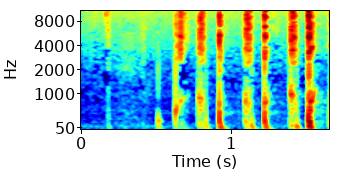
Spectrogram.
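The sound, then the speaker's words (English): A voice imitates pumping the gas pedal of a truck called Big Boy as it warms up in the driveway at a quarter to six in the morning: a quick run of about eight breathy, rhythmic vocal bursts that grow slightly louder toward the end, fairly quiet. “It's me pumping the gas.”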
